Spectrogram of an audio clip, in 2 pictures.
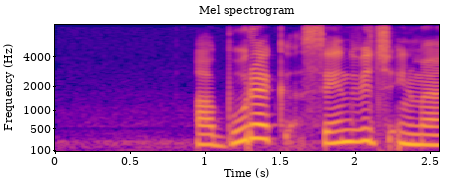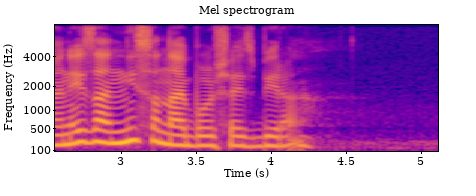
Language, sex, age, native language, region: Slovenian, female, 18-29, Slovenian, Central Slovenia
